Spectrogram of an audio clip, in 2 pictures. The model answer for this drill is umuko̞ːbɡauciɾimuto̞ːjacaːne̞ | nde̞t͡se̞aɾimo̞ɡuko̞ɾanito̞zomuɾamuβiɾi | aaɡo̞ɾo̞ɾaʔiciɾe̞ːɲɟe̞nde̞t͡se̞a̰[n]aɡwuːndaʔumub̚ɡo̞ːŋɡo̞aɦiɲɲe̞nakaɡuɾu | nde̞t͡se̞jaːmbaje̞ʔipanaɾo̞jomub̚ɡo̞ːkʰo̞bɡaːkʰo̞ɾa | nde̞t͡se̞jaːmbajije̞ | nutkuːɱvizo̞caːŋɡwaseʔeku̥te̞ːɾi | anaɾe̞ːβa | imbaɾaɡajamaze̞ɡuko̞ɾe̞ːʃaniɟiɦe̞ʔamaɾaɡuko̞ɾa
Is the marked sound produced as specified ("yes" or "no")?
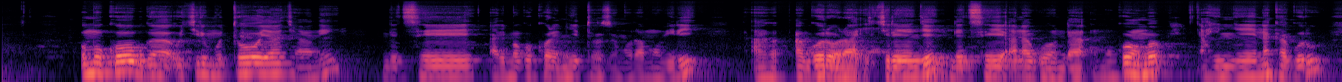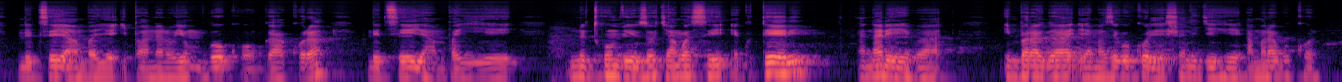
yes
